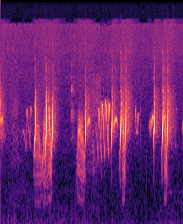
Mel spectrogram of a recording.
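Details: Female common quail calling in the early morning: bright chirping notes bunched in quick groups of two or three, with short pauses between bursts, over a quiet background.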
